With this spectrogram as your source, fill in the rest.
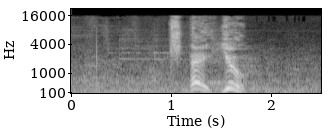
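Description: A man calls out in a friendly voice.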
